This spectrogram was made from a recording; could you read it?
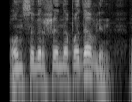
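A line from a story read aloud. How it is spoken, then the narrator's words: Exclaimed. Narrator (Russian): воскликнул Найджел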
